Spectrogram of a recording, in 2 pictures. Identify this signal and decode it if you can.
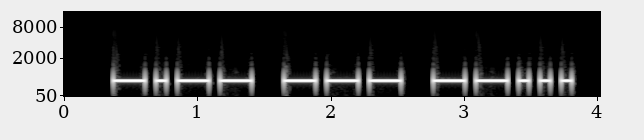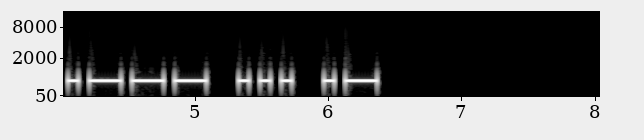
Morse code, heard as a keyed tone, about 15 wpm, 700 Hz. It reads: YO7JSA
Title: DXCC-100 Call Signs - 6 Characters - 15wpm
